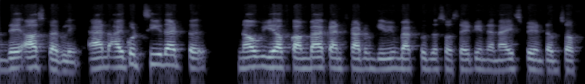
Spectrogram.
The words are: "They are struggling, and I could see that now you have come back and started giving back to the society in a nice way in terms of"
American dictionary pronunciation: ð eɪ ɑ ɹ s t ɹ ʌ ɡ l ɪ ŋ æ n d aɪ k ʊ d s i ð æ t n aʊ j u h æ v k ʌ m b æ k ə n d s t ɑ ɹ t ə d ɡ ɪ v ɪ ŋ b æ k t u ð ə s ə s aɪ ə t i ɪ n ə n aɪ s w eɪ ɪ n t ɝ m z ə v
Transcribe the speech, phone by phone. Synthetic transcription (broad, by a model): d eɪ ɑ ɹ s t ɹ ʌ ɡ l ɪ ŋ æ n d aɪ k ʊ d s i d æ t n aʊ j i h æ v k ʌ m b æ k ə n d s t ɑ ɹ t ə d ɡ ɪ v ɪ ŋ b æ k t u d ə s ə s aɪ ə t i ɪ n ə n aɪ s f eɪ ɪ n t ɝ m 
